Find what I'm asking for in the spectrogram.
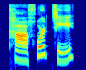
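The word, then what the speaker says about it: Kahhori: So her pronunciation of her name, while it's spelled Kahori, it's actually Kahorti.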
